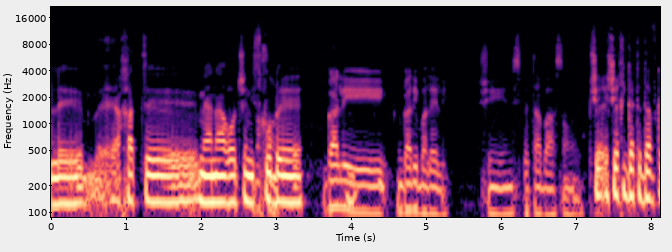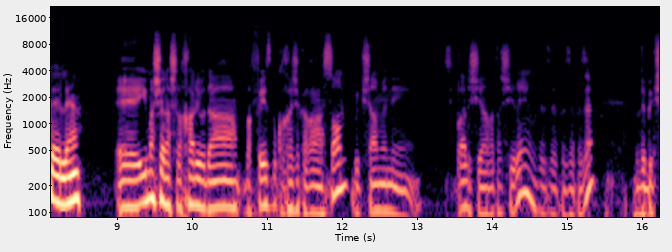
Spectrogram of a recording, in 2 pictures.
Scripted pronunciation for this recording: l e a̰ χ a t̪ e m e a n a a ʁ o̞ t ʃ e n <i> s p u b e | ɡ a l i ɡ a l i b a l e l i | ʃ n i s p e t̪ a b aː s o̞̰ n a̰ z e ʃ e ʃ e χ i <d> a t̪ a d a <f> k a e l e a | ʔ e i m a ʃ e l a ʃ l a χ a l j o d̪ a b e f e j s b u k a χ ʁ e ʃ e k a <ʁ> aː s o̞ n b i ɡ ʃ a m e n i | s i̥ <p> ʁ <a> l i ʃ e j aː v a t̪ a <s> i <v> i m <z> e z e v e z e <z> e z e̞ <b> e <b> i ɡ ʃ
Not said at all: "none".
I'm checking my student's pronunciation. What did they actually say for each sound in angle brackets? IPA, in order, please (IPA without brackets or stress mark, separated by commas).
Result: i, ɡ, v, ʁ, p, a, ʃ, ʁ, v, v, v, b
